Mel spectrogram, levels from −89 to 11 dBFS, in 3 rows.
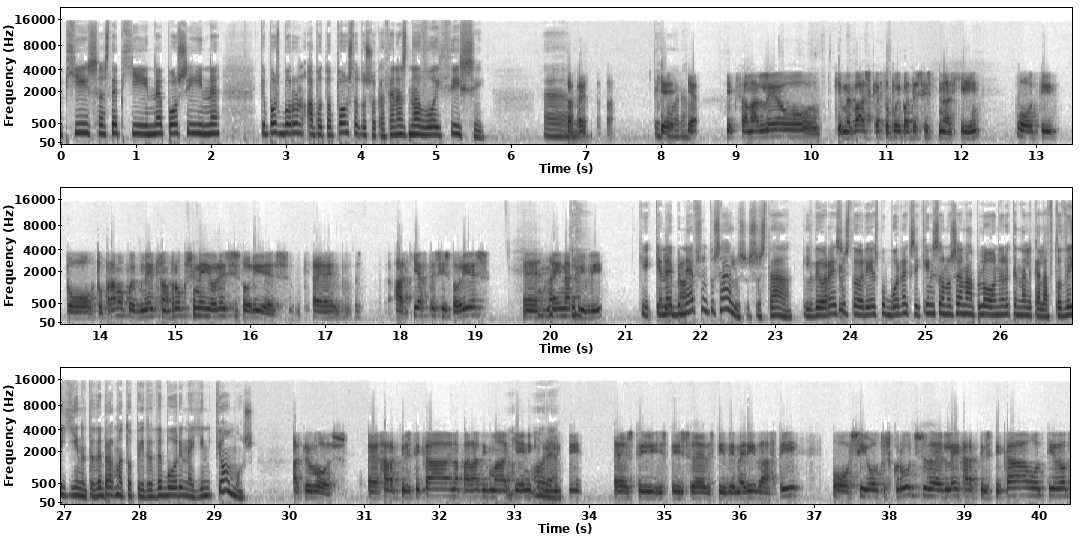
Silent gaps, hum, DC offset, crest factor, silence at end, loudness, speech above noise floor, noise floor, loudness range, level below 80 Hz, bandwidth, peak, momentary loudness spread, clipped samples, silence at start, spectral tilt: none; none; under 0.1%; 14 dB; 0 s; -13 LUFS; 36 dB; -49 dBFS; 2 LU; -50 dBFS; 15.5 kHz; 0 dBFS; 7 LU; under 0.1%; 0.05 s; -4.5 dB/octave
